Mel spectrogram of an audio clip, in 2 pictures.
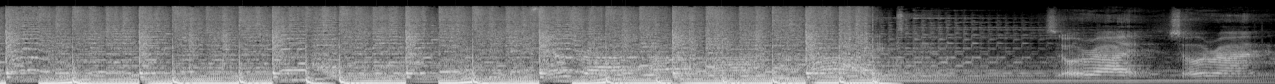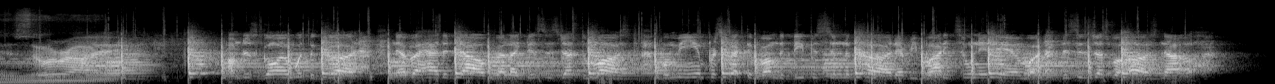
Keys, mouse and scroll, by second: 0.6-4.3 drag, 4.9 click, 5.3 ctrl+v, 6.0-8.4 drag, 8.8 ctrl+v, 9.2-12.0 drag, 12.1 right click, 13.7-16.3 drag, 15.5-17.6 typing, 18.2-21.3 drag, 21.8 c, 22.1 v, 22.9 click, 23.5 shift+click, 24.1 ctrl+c, 24.7 ctrl+v, 25.2 click.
